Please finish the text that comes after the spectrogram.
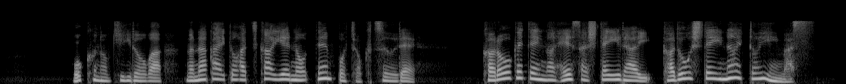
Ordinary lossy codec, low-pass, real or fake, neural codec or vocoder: none; none; fake; codec, 16 kHz, 0.8 kbps, ZipCodec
